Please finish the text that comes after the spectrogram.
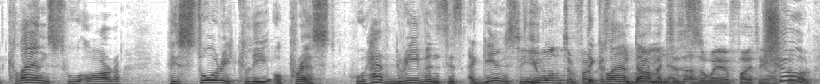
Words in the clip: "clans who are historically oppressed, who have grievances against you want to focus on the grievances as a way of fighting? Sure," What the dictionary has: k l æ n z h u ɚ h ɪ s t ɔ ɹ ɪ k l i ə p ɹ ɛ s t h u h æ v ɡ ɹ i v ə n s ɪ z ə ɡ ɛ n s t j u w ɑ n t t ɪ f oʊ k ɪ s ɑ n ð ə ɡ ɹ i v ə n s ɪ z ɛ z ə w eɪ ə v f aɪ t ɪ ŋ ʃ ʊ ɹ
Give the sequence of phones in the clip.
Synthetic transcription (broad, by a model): k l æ n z h u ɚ h ɪ s t ɔ ɹ ɪ k l i ə p ɹ ɛ s t h u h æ v ɡ ɹ i v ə n s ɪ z ə ɡ ɛ n s t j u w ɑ n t t ɪ f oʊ ɪ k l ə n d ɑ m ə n ɪ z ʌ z ə w eɪ ə v f aɪ t ɪ ŋ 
